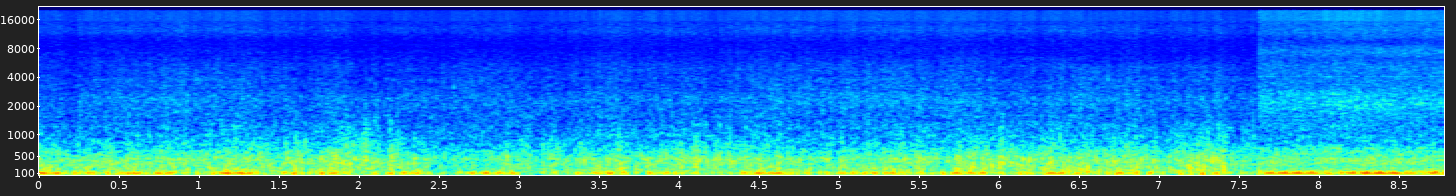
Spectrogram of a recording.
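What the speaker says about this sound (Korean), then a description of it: "지금 요트들이 한산도 쪽으로 오고 있는데 통영 아마 마리나 리조트 쪽에서 오고 있는 요트들로 보입니다." Motor yachts under engine power cruising the sea near Hansando, off Tongyeong, heard as a steady low engine drone mixed with wind buffeting and the wash of water, continuous with a slight rise at the end.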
